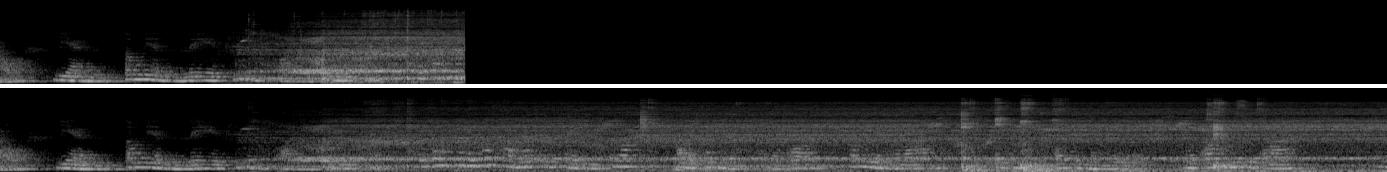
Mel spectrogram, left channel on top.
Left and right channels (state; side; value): drops out; left; at 4.7 s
